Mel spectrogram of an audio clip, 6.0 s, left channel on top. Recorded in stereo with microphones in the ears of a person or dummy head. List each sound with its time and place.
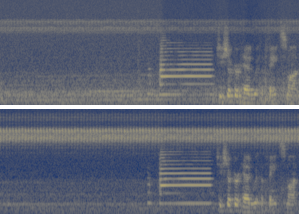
0.0 s an insect: 85° right, 0.7 m
2.9 s a trumpet: 70° right (ahead or behind), 3 m
4.3 s a man speaking: 55° right (ahead or behind), 4 m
